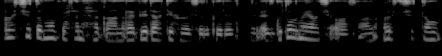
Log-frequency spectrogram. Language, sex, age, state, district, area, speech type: Kashmiri, female, 45-60, Jammu and Kashmir, Budgam, rural, spontaneous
